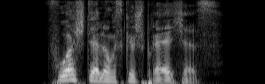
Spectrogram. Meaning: genitive singular of Vorstellungsgespräch
- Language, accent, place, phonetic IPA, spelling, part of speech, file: German, Germany, Berlin, [ˈfoːɐ̯ʃtɛlʊŋsɡəˌʃpʁɛːçəs], Vorstellungsgespräches, noun, De-Vorstellungsgespräches.ogg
